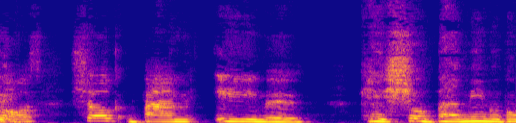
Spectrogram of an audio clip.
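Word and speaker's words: Shogbamimu: Now read it phonetically. Mos. Shog Bam Imu.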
